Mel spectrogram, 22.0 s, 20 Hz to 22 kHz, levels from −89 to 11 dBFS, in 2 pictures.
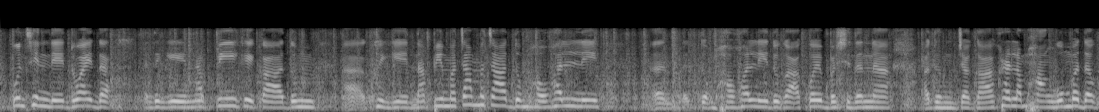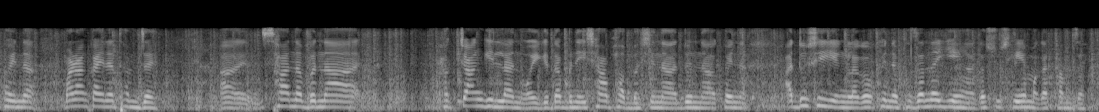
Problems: background sounds at intervals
